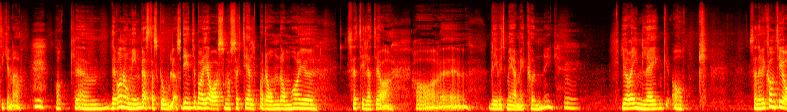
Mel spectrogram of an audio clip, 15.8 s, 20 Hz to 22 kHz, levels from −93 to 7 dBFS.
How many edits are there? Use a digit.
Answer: 2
